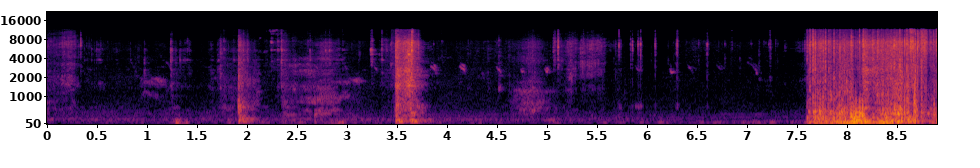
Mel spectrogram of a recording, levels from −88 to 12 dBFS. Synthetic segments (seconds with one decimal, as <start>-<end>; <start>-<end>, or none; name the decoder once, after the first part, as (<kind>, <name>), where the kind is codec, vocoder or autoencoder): none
